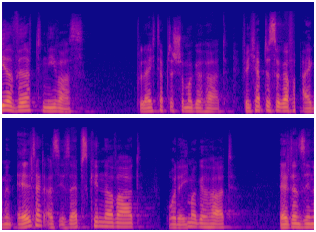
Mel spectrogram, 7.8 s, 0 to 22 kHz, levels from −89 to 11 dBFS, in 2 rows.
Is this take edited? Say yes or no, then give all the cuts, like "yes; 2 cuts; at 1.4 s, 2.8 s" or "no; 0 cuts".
yes; 6 cuts; at 1.3 s, 2.9 s, 3.7 s, 4.4 s, 5.8 s, 6.2 s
